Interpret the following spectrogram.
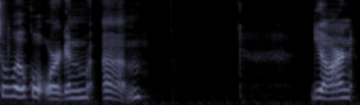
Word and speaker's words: Oregon: here for some reason we say it organ like like an internal organ instead of Oregan Oregon like oregano I don't know I've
